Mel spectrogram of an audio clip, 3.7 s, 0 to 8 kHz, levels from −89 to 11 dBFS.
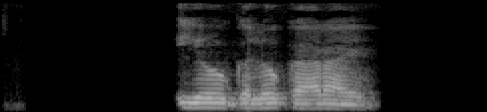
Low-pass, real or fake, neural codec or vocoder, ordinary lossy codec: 7.2 kHz; real; none; AAC, 32 kbps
